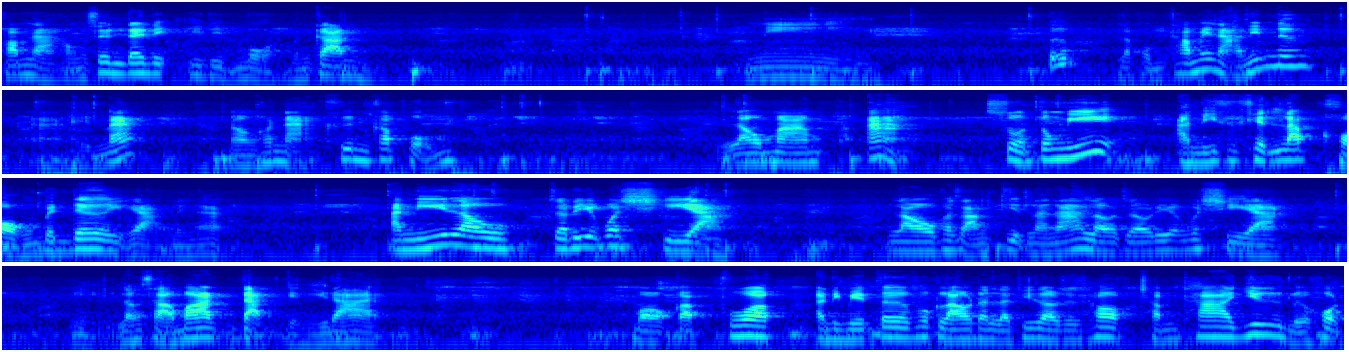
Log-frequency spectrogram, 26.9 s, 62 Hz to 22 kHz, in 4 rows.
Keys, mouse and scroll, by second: 8.3 scroll, 8.3-8.6 scroll down 3, 8.6 ctrl+z, 9.0 Tab, 10.4 click, 11.0-12.0 shift+middle drag, 12.0 click, 12.5 shift+middle click, 12.9-13.5 scroll down 4, 13.5 shift+middle click, 13.8-14.2 scroll up 3, 14.2 Tab, 15.5 Tab, 16.8 Tab, 17.4 a, 20.3 Left, 20.7-23.3 drag.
